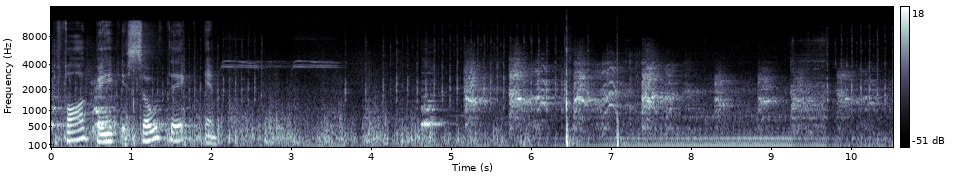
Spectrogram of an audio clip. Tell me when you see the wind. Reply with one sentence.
The wind can be heard from 0.0 to 6.0 s.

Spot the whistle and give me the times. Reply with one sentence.
The whistle can be heard from 1.0 to 3.6 s and from 6.4 to 7.1 s.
